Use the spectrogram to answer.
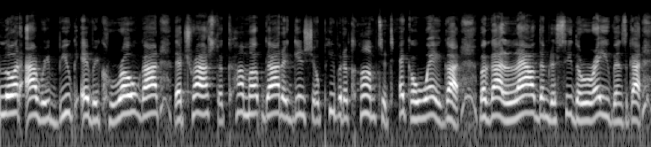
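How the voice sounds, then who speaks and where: A woman speaks at a moderate pace with hardly any pauses, in a warm, passionate tone. Her fairly high voice shows ordinary pitch variation and big swings in loudness. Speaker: prayer podcaster. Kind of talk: fervent prayer, repetitive intercessory prayer. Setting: home recording, solo. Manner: earnest, passionate, urgent; warm, encouraging, casual.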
